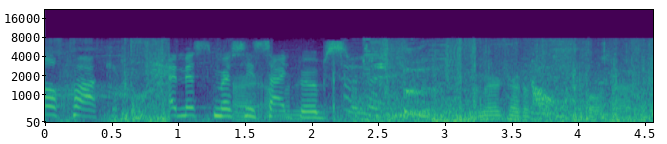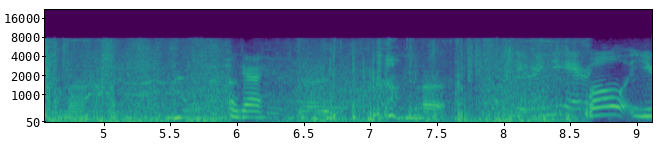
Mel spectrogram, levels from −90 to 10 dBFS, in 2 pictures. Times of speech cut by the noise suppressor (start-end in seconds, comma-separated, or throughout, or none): none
